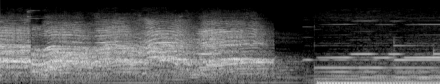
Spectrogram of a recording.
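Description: A loud chorus of children's voices, swooping up and down in pitch, cuts off a little before three seconds in. Soft, steady instrumental music begins just after.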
